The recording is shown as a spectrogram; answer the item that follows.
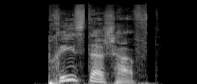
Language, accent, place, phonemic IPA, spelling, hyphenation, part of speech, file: German, Germany, Berlin, /ˈpʁiːstɐʃaft/, Priesterschaft, Pries‧ter‧schaft, noun, De-Priesterschaft.ogg
- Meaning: priesthood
